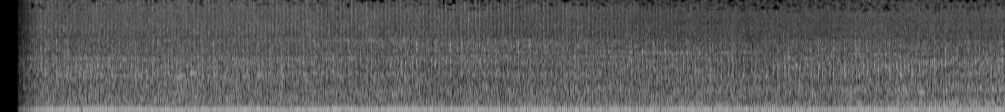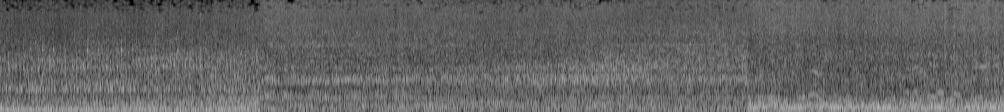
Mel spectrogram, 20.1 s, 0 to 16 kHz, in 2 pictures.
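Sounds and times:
thresher machine drone: 0.2s - 20.0s.

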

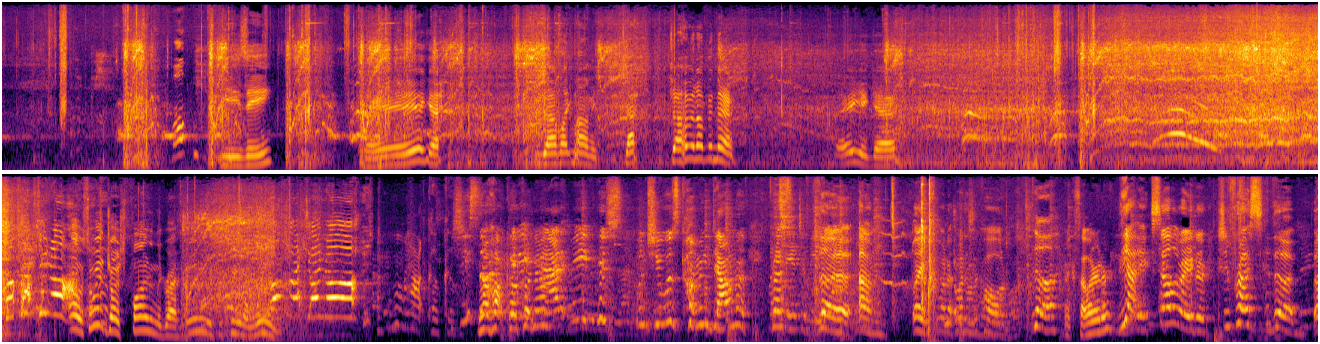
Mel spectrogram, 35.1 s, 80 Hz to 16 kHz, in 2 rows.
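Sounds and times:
voices: 0.8s - 35.0s
toy car electric motor whine: 1.6s - 2.2s, 2.8s - 18.2s, 19.9s - 22.2s.

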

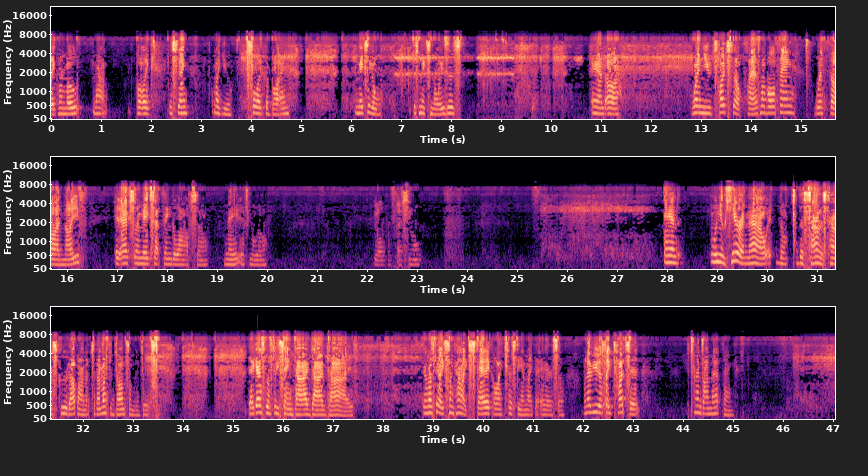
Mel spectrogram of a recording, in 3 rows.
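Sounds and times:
hiss: 3.8s - 13.7s, 25.3s - 27.8s, 33.3s - 39.9s, 46.1s - 47.0s
high-pitched electronic toy tone: 4.9s - 10.8s.

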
